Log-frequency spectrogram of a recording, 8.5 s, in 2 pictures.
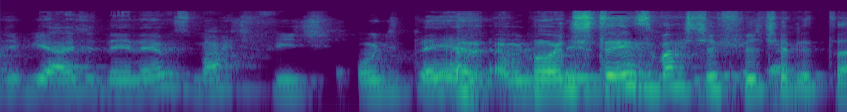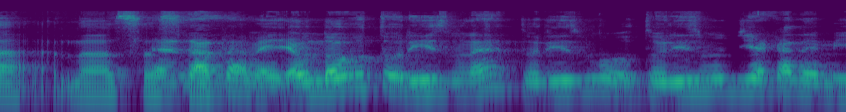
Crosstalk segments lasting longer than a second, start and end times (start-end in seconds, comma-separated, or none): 2.6-4.1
